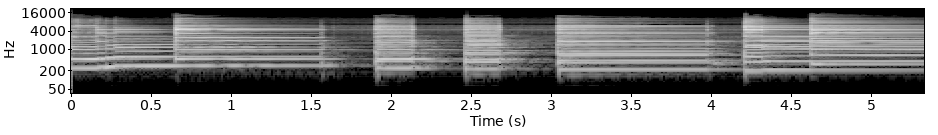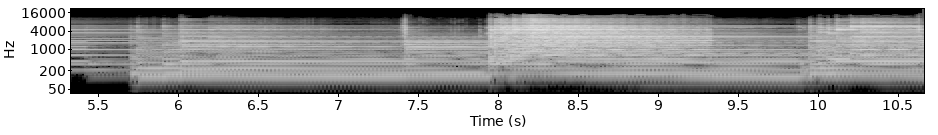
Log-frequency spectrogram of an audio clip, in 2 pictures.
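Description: Fender Nocaster electric guitar played through a small tweed Fender '57 Custom Champ tube amp: chords struck and left to ring, one bent upward near the start, several stopped short. A little over halfway through, a fuller instrumental band track with bass and cymbals takes over and runs on.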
